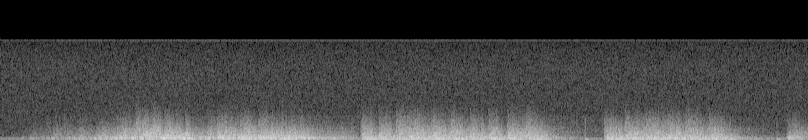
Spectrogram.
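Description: Three bursts of machine-gun fire: a first of about two seconds, then two shorter ones, with brief gaps between.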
